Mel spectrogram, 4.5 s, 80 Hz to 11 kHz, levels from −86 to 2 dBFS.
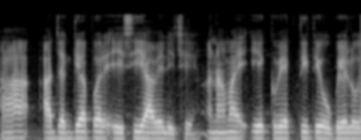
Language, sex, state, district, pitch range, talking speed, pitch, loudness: Gujarati, male, Gujarat, Gandhinagar, 125-140 Hz, 175 wpm, 130 Hz, -18 LUFS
